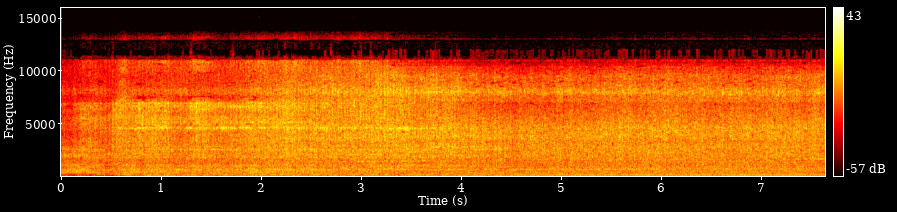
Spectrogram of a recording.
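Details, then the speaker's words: Rebuilt diesel engine with turbocharger and exhaust manifold, first runs after repaint and assembly, oil pressure almost 8 atmospheres (relief valve 6.5–8): steady, even low-rumble idle, no knocks, misses or shaking; runs smoothly; normal idle. "It runs smoothly, idles evenly, and doesn't shake."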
